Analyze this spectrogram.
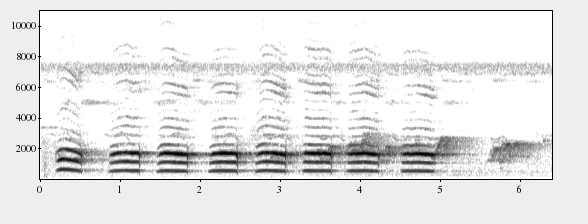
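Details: Twelve-wired bird-of-paradise in Papua giving seven loud, nasal, arched notes in a steady series, about one and a half per second, over a faint high insect whine.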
